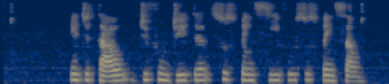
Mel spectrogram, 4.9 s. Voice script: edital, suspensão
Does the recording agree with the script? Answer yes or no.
no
